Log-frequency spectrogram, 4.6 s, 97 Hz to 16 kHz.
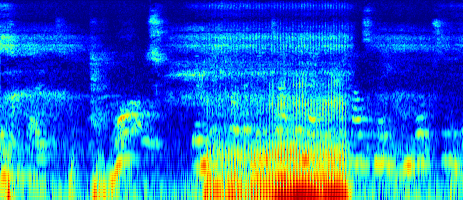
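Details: Presa Canario puppy asleep, loud rattling low snores with each breath, longest about 1.5 seconds, softer snuffling between; very loud snoring.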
